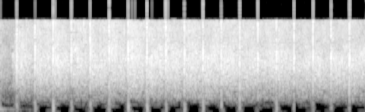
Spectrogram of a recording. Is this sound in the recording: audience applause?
yes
